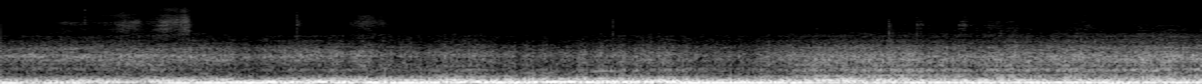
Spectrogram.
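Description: Steady low rumble inside the cabin of a moving Audi RS e-tron GT: the electric car's road and drive noise at an even pace.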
